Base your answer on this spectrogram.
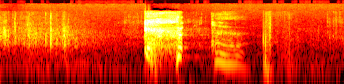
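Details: A woman speaking at a party conference: a sharp, harsh cough mid-speech, a brief voiced sound, then a smaller second burst; uploader suspects indoor air pollution.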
